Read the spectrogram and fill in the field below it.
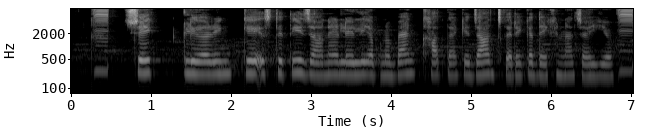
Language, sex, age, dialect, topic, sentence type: Maithili, female, 18-24, Angika, banking, statement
